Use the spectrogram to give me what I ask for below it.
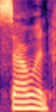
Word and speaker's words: Samhain: The origin of Halloween dates back over 2,000 years and evolved from the Celtic festival of Samhain, which kind of looks like Samhain, but it's pronounced Samhain.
